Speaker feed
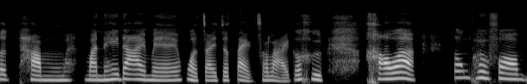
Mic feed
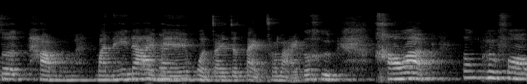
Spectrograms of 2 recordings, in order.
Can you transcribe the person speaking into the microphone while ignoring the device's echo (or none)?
ตอนนั้น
